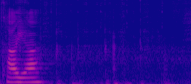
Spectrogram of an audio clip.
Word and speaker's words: kaya: We have ka plus a becomes kaya, and me plus a becomes meye.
